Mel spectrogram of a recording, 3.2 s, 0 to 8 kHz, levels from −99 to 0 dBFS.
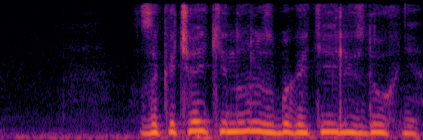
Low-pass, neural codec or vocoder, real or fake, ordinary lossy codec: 7.2 kHz; none; real; AAC, 48 kbps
